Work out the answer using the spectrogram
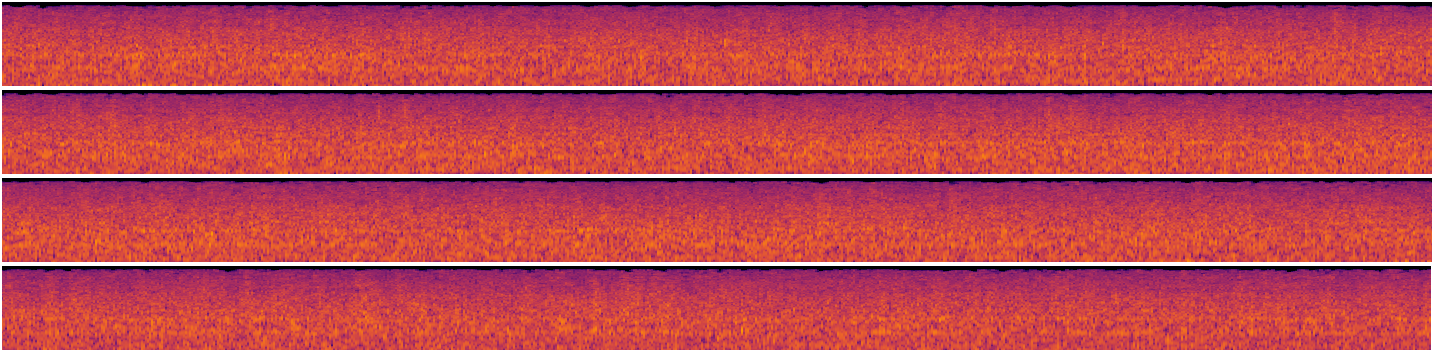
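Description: Steady rainfall, an even unbroken hiss with no thunder or music.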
